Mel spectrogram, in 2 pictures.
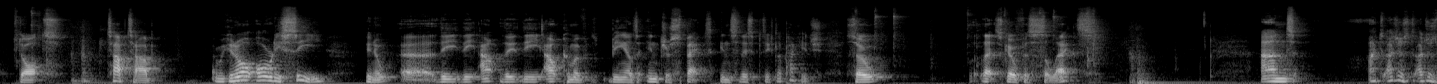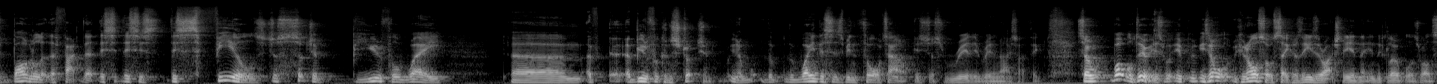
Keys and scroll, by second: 0.0-0.8 typing, 8.4-9.3 typing, 9.9 Tab, 10.4 ctrl+l, 10.8 Return, 28.5-28.7 typing.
